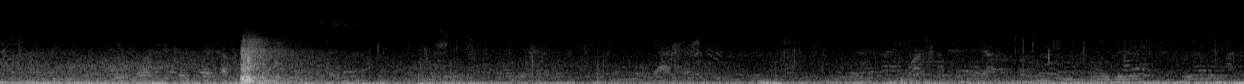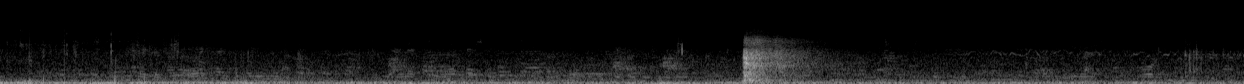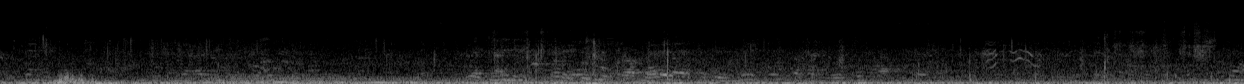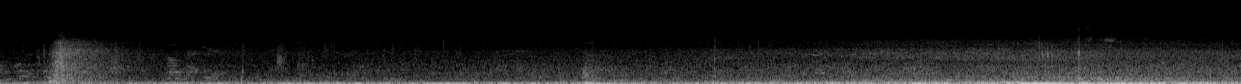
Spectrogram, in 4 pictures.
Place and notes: Mikolajczyka, Szczecin, Poland
Sounds of renovation.
25 September 2010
